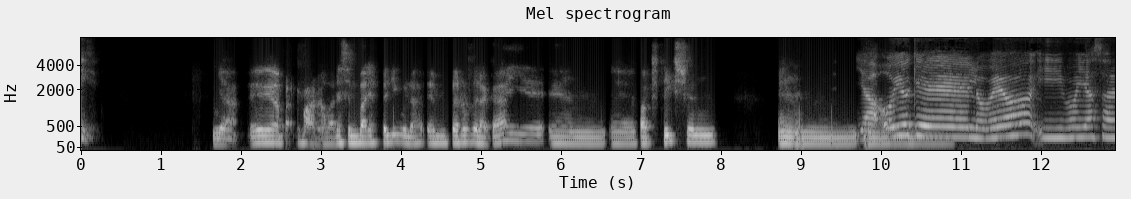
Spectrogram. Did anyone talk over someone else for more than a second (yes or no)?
yes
